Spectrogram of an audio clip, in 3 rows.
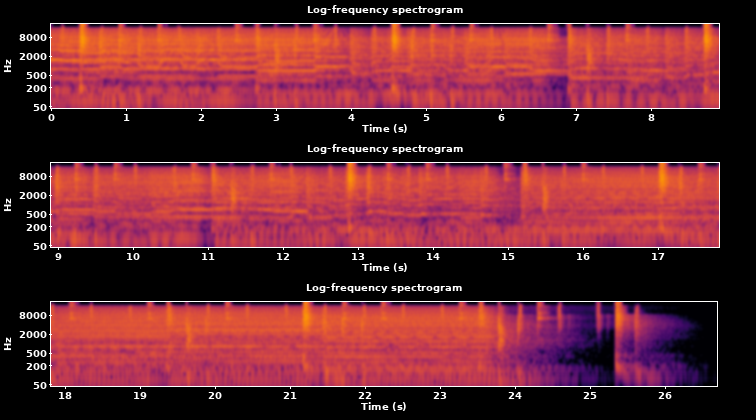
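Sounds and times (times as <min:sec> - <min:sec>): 
Arp Quadra synthesizer bass strings lead: 0:00.0 - 0:24.4.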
